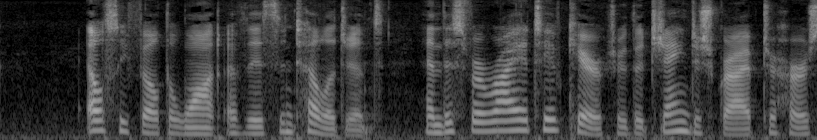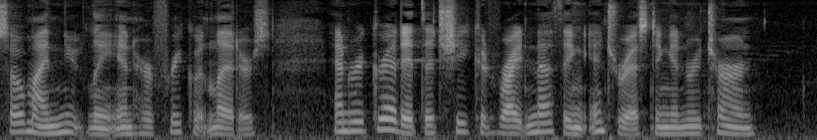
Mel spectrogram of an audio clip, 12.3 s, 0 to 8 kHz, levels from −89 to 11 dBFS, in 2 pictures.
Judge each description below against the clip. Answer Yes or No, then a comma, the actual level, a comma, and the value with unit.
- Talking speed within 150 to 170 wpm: Yes, average, 160 wpm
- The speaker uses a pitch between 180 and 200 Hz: No, medium, 155 Hz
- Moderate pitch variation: Yes, average, 5.0 semitones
